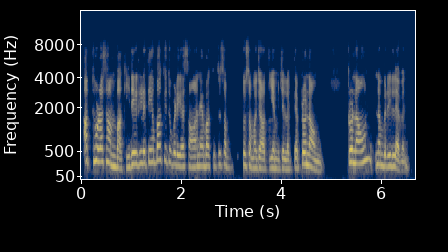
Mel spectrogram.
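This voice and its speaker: A woman's voice: medium pitch, lively intonation, fairly quick, no echo, highs cut off. A woman teaching a grammar class, explaining step by step and putting questions to her students. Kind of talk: classroom lesson.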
